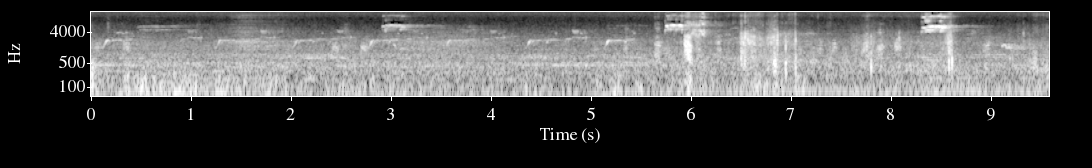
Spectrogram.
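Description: Faint outdoor ambience with small birds chirping over and over, and a few louder, sharp high chirps about three, six and eight and a half seconds in.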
